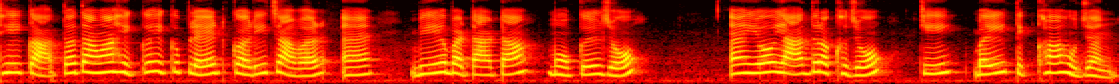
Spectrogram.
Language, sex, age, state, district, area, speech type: Sindhi, female, 18-30, Maharashtra, Mumbai Suburban, urban, spontaneous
